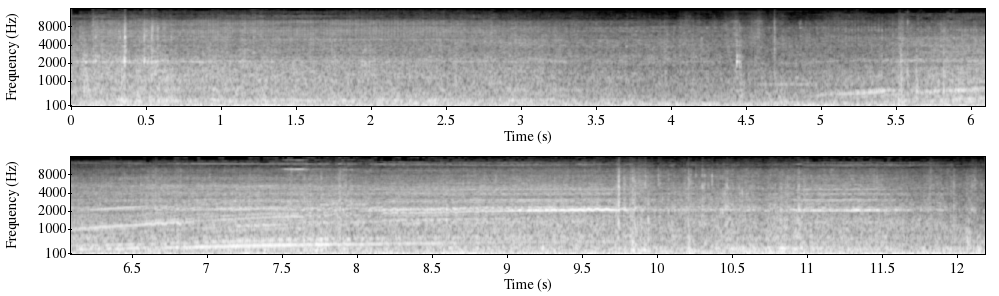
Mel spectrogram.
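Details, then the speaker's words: BBSHD e-bike motor on Phaserunner controller under power: rising motor whine with road speed over harsh rattling chatter; rider blames the chain tensioner, cause unconfirmed. "So everything feels pretty good, except for that chain tensioner does not feel good. And it sounds loud."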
